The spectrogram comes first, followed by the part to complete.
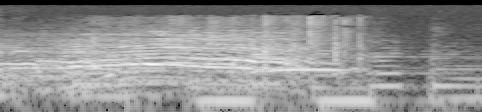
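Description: Song with guitar and bass, a voice holding one long wavering note that breaks off near the end.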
